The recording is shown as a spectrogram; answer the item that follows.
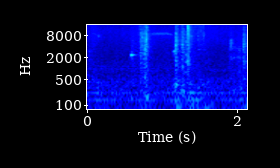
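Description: Quiet room tone with a low hum and a few faint clicks and knocks.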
